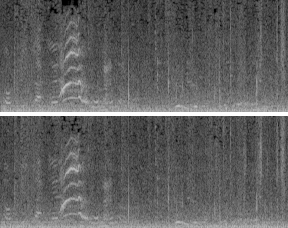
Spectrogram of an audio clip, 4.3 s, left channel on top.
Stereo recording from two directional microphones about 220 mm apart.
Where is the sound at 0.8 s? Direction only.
30° left (ahead or behind).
